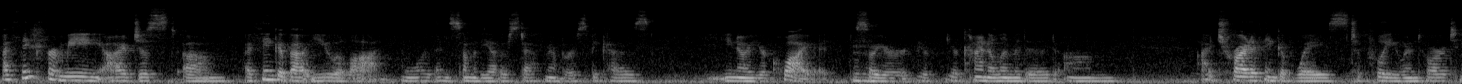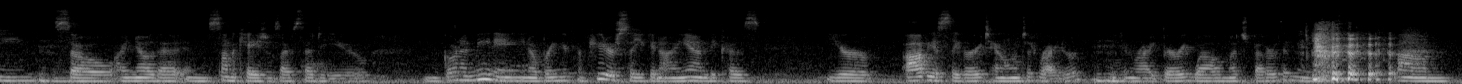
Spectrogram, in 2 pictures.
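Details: Adult woman speaking; normal fluent speech.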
